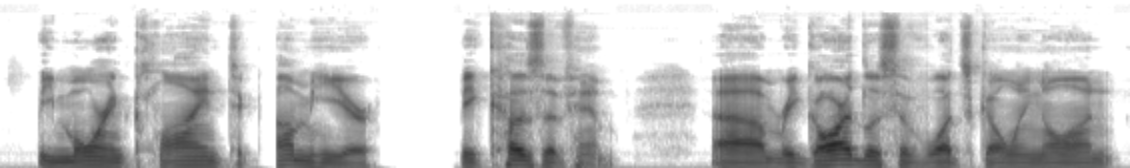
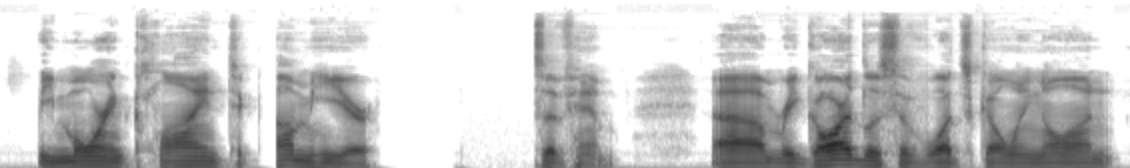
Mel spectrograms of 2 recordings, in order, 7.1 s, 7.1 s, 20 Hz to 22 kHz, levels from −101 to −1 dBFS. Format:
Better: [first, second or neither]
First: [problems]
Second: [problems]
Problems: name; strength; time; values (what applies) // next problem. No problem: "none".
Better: first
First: none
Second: audio cutting out; at 3 s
